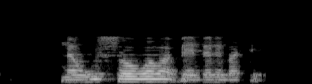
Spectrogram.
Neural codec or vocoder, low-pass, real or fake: none; 3.6 kHz; real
